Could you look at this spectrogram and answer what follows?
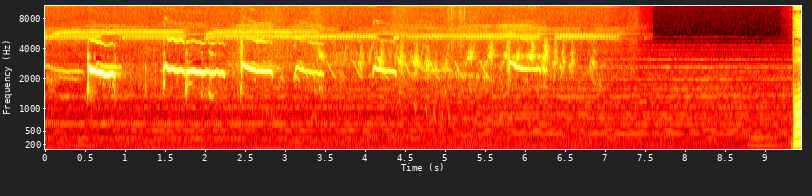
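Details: A Black-bellied Plover (Pluvialis squatarola) gives clear, plaintive slurred whistles, about one a second, then a looser jumble of calls, over a faint steady high hum.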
